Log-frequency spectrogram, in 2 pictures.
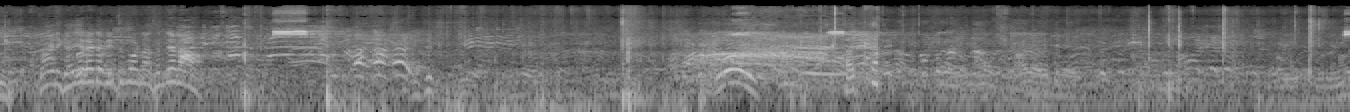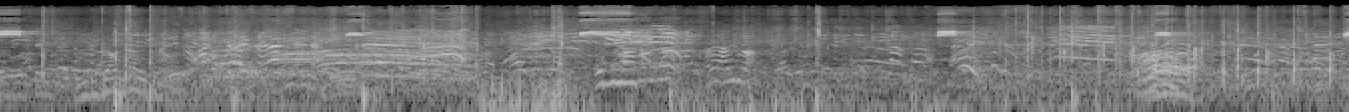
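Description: Young men shout and call out to each other loudly.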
